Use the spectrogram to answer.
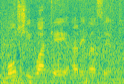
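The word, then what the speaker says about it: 申し訳ありません: Say, Moshi wake arimasen.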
